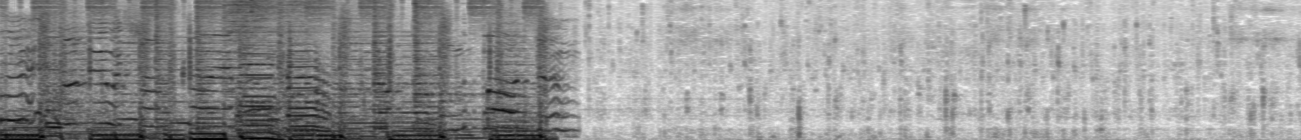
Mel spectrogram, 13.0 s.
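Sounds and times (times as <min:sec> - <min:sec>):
dog lapping from metal bowl: 0:05.4 - 0:13.0.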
